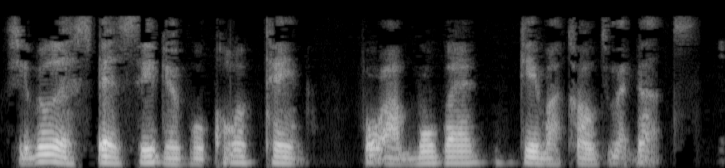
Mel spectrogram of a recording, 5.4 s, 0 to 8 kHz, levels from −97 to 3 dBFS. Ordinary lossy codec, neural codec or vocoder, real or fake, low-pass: MP3, 24 kbps; codec, 24 kHz, 0.9 kbps, WavTokenizer, medium music audio release; fake; 7.2 kHz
